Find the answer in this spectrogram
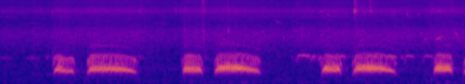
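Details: Wild spotted dove cooing steadily in low hollow phrases, each a short note followed by a longer rolling one, repeated three times and starting again, with faint high chirping of another bird behind.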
